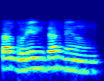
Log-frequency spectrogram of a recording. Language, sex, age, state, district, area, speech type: Telugu, male, 18-30, Andhra Pradesh, Nellore, urban, conversation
